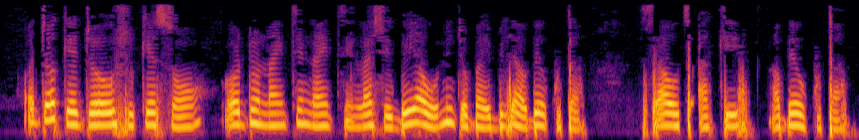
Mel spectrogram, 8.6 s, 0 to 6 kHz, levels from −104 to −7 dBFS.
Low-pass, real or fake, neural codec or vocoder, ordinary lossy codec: 5.4 kHz; real; none; MP3, 24 kbps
